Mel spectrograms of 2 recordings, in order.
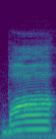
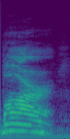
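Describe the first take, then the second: First: British accent, with no R sound at the end. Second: American accent, with a strong R at the end.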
